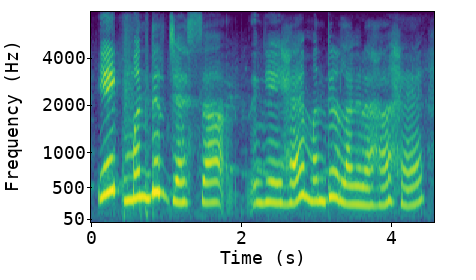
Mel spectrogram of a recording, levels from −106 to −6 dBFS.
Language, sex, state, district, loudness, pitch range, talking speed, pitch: Hindi, female, Uttar Pradesh, Lalitpur, -16 LUFS, 280-355 Hz, 115 wpm, 295 Hz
